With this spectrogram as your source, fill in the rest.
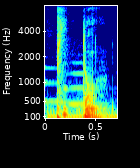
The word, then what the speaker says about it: piton: What the Piton.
